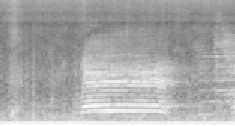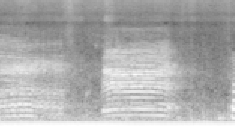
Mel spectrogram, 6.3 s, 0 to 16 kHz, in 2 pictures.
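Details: Suffolk lambs and sheep in a barn at about 8:00 at night during feeding, mixed groups; two long wavering bleats about a second each, a softer call between, constant low electrical hum beneath.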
